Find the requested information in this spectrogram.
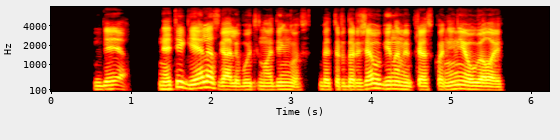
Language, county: Lithuanian, Kaunas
